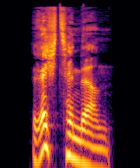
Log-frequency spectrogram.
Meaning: dative plural of Rechtshänder
- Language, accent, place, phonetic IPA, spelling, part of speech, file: German, Germany, Berlin, [ˈʁɛçt͡sˌhɛndɐn], Rechtshändern, noun, De-Rechtshändern.ogg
